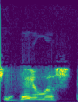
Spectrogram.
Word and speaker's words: Chehalis: And it's pronounced Chehalis and Okanagan, and I forgot what you said the third one was.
